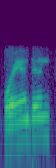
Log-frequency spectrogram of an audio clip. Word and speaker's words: Brandon: My personal page is Brandon, B-R-A-N-D-O-N, last name Kuchera. It's spelled K-U-T-C-H-E-R-A.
